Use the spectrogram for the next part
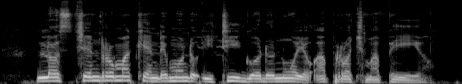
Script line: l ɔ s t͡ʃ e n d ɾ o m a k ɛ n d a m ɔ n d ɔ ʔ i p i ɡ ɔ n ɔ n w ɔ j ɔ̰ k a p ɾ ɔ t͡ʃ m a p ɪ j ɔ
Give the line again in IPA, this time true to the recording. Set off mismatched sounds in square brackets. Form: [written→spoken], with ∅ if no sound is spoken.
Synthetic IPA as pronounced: l ɔ s t͡ʃ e n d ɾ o m a k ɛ n d [a→ɛ] m ɔ n d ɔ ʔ i [p→t] i ɡ ɔ [n→d] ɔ n w ɔ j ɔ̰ [k→ʔ] a p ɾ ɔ t͡ʃ m a p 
